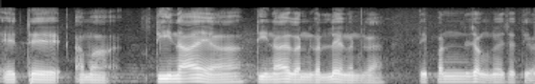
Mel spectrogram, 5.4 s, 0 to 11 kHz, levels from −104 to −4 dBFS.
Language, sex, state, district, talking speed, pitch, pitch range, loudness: Wancho, male, Arunachal Pradesh, Longding, 145 wpm, 105 Hz, 95-110 Hz, -16 LUFS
